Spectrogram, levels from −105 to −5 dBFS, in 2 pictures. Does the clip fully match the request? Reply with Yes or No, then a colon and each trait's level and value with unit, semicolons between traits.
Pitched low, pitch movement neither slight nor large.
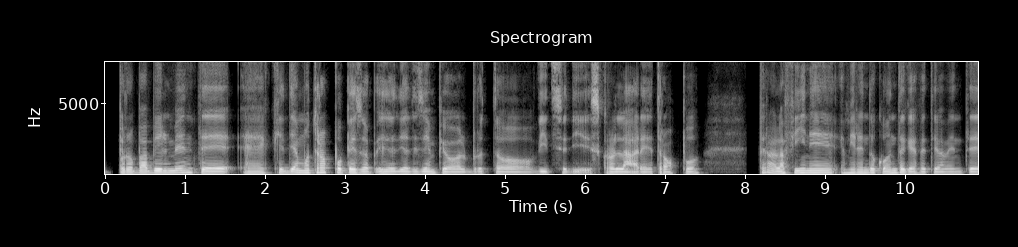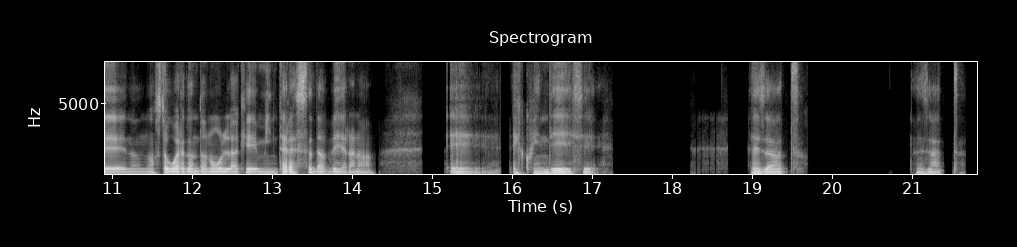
Yes: low, 105 Hz; average, 3.4 semitones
